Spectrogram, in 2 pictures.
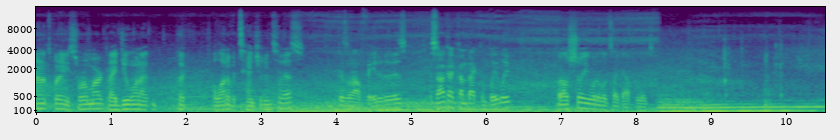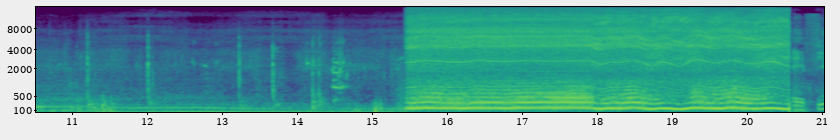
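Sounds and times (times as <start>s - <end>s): electric car polisher running: 15.4s - 20.6s.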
